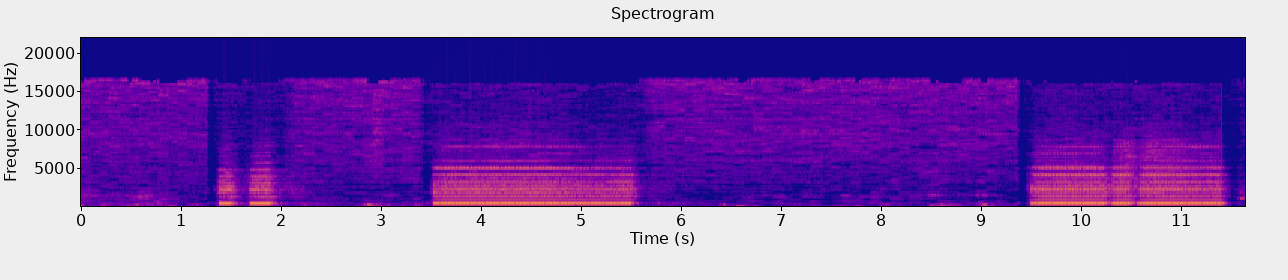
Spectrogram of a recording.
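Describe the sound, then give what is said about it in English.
A few quick telephone dialing beeps as a call is placed to Shore Rivers, a clean-rivers group on Maryland's Eastern Shore, then two long, loud, steady ringing tones about four seconds apart, with a low murmur of background noise in the gaps. “I'm going to call”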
